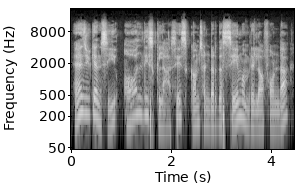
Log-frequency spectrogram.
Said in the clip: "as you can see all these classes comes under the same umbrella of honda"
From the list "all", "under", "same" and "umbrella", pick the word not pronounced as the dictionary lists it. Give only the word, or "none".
none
